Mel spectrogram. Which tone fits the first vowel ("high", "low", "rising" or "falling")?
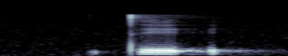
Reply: high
